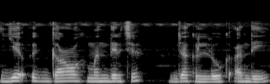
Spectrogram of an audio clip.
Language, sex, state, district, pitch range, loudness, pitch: Garhwali, male, Uttarakhand, Tehri Garhwal, 135-155 Hz, -23 LUFS, 145 Hz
